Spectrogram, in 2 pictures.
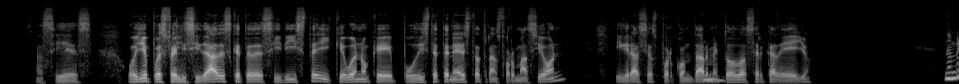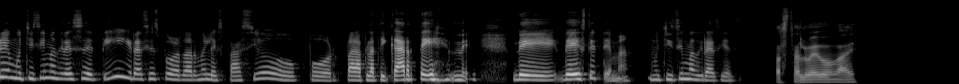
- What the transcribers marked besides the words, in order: chuckle
- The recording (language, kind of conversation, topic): Spanish, podcast, ¿Cómo haces para no acumular objetos innecesarios?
